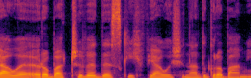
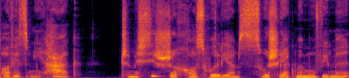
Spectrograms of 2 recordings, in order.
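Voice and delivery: voiced, hushed stage whisper; 3 semitones higher than usual. Tomek to hak after a long silence, whispering. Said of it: "Potem znowu szept Tomka".

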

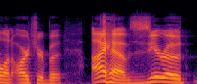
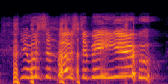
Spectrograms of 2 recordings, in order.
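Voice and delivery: mock yelling voice, higher pitch. Recalling a backstage promo by imitating Obi-Wan yelling at Anakin. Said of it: "Obi-Wan yelling at Anakin".

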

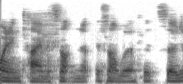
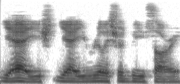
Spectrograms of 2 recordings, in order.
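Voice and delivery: ordinary delivery

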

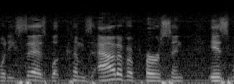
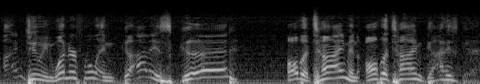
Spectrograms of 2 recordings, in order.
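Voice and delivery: raised, drawn-out, over-cheery game show host voice; 6 semitones higher, 6 dB louder than usual. Speaker mimicking people answering how they are doing, in a game show voice. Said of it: "You get like this game show voice".

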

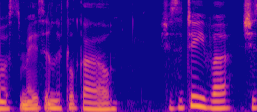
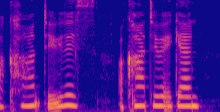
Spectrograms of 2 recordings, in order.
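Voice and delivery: mock, high, tearful crying; 5 semitones higher than usual. Retelling the moment, the speaker quotes their past self on the floor, imitating crying. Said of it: "I fell on the floor crying, going".

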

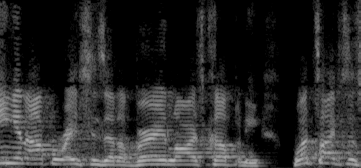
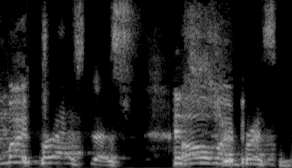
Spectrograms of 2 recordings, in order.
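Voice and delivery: slow character voice, each word stretched out; 4 semitones higher than usual. Comparing old coin holders to a character: Gollum voice. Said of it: "old school holder is like Gollum".

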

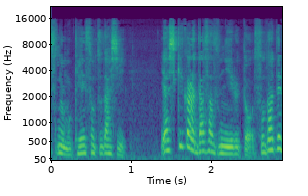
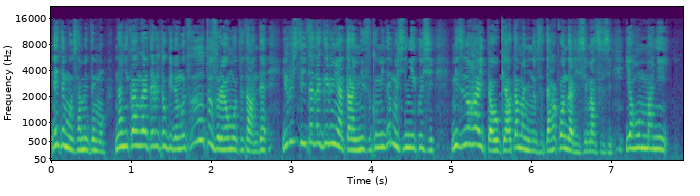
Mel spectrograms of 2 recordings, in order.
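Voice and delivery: very fast, pitched-up, rattled-off torrent of words; 7 semitones higher, 3 dB louder than usual. Reading a character's words in a story, speaking even faster. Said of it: "と一段と早口になって喋るのでした".

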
